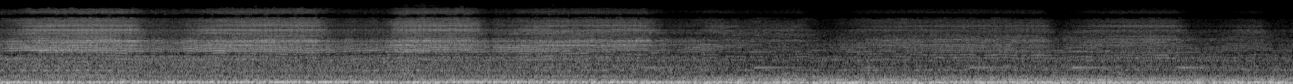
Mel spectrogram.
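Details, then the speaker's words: 1986 Ford Mustang GT running, power steering pump replaced last year and filled with Prestone fluid: whine swells like a supercharger each time the wheel is turned; owner blames the fluid and plans to flush it. "So it almost sounds like a supercharger every time you turn the wheel in. I've gotten tired of that, so I'm gonna do what I can to fix that today."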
